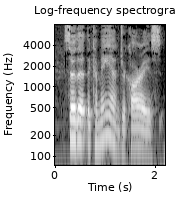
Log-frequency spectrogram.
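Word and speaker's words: Jacaerys: Jacarys. – Seems like Jacarys, on the other hand, was really down with that goat getting burned.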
